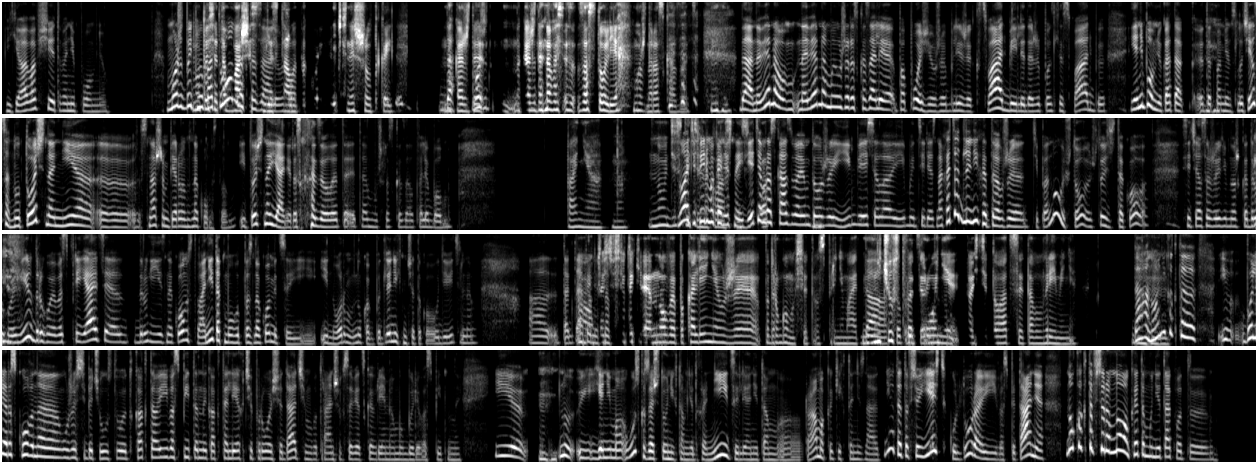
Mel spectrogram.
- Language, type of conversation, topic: Russian, podcast, Когда случайная встреча резко изменила твою жизнь?
- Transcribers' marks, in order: other background noise; tapping; chuckle; laugh; chuckle; chuckle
